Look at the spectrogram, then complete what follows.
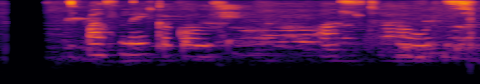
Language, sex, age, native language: Icelandic, female, 10, Icelandic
